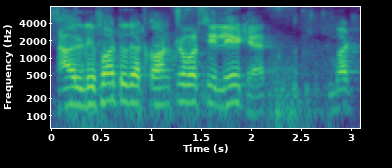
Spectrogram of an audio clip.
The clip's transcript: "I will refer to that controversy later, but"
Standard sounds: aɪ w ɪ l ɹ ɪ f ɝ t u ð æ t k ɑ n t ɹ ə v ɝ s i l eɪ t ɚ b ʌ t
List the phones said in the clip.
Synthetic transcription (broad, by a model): aɪ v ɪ l ɹ ɪ f ɝ t u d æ t k ɑ n t ɹ ə v ɝ s i l eɪ t ɚ b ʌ t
